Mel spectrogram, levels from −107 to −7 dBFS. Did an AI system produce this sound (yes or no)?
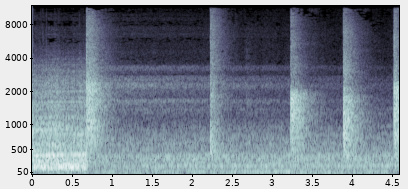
no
